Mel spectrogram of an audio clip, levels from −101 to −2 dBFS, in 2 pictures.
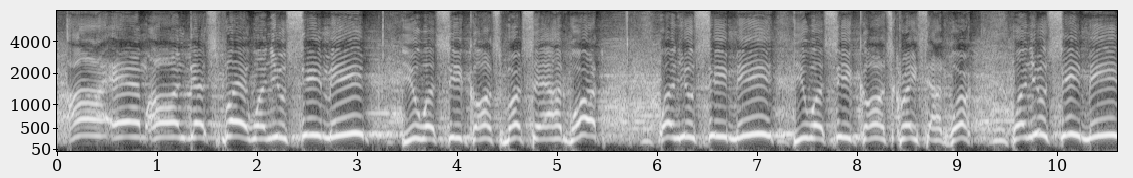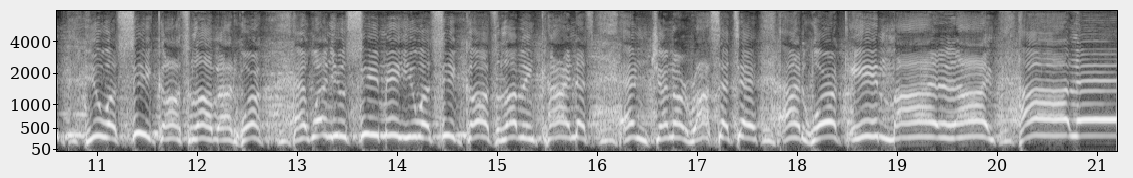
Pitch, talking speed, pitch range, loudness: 300 Hz, 160 wpm, 280-335 Hz, -13 LUFS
